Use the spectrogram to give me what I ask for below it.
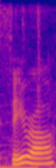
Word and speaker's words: Sarah: Yeah, and I go by the name Sarah. Should I spell it for you guys? – Yeah. – Oh, okay. It goes S to the A to the R to the A to the H. It's Sarah.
